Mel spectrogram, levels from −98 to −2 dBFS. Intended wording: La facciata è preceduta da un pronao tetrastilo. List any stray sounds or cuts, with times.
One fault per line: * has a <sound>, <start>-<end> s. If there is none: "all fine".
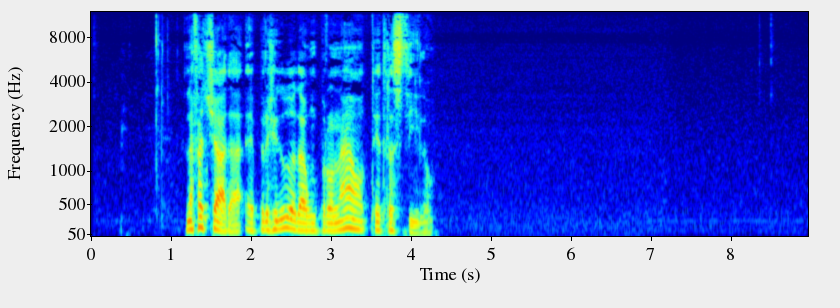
all fine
